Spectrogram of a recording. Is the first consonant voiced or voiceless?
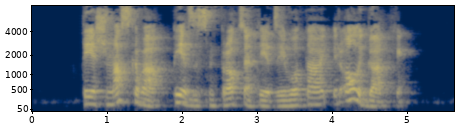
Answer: voiceless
